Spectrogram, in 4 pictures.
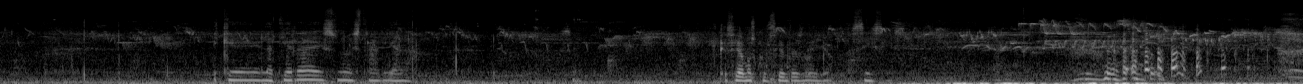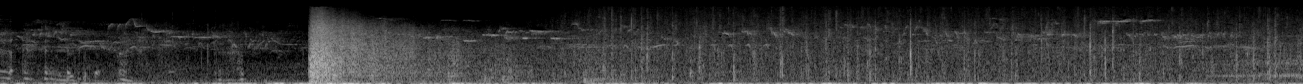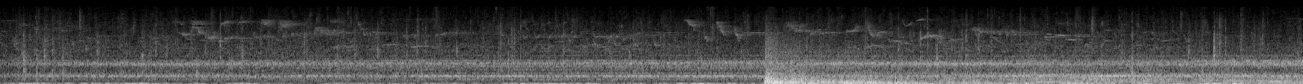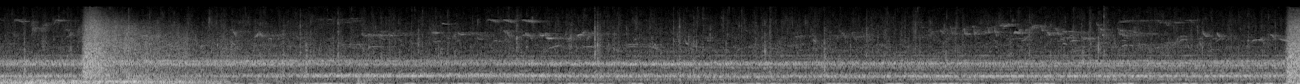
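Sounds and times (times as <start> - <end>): small birds chirping: 0.0 - 52.0
steady background noise: 6.9 - 52.0
steady humming tone: 23.9 - 52.0.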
